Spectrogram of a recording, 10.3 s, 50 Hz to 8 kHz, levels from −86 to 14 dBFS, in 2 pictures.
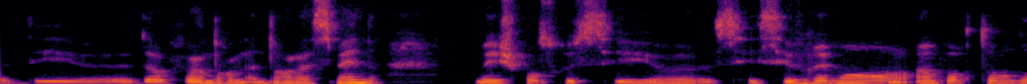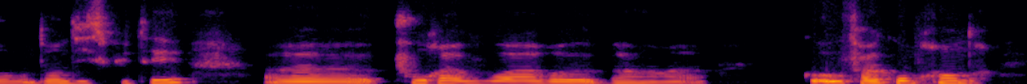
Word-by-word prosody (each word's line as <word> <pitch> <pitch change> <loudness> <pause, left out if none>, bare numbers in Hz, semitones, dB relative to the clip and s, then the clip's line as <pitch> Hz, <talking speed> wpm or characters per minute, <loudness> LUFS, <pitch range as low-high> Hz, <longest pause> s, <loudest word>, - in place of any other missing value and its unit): dès, 180 -1 -4
heu, 85 - -8
d'enfin 170 0 0
dans 160 0 -3
la 145 - -4
dans 160 +1 -4
la 155 0 -4
semaine. 235 +6 +2 0.5
Mais 165 0 +2
je 170 - -3
pense - - -5
que - - -2
c'est, 170 -2 -5
heu, 80 0 -5
c'est - - -5
c'est 175 - -1
vraiment 205 +4 -2
important 200 +3 -4
d'en 180 -2 -5
d'en 180 -1 0
discuter, 175 +8 0 0.4
heu, 165 -1 +3
pour 225 -1 +2
avoir, 195 -2 +1
heu, 165 0 +4
ben 160 -1 -5 0.5
co 405 -5 +8
enfin 195 - +6
comprendre 210 0 +2
180 Hz, 170 wpm, -23 LUFS, 165-205 Hz, 0.5 s, co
